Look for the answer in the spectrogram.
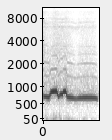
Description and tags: Few notes of a small ceramic ocarina, made by myself.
